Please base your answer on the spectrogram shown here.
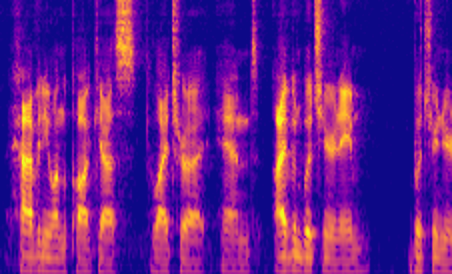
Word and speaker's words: Elytra: been so enjoyable having you on the podcast elytra and i've been butchering your name butchering your name for years so i'm glad we know it's now elytra uh we've you know this is actually my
